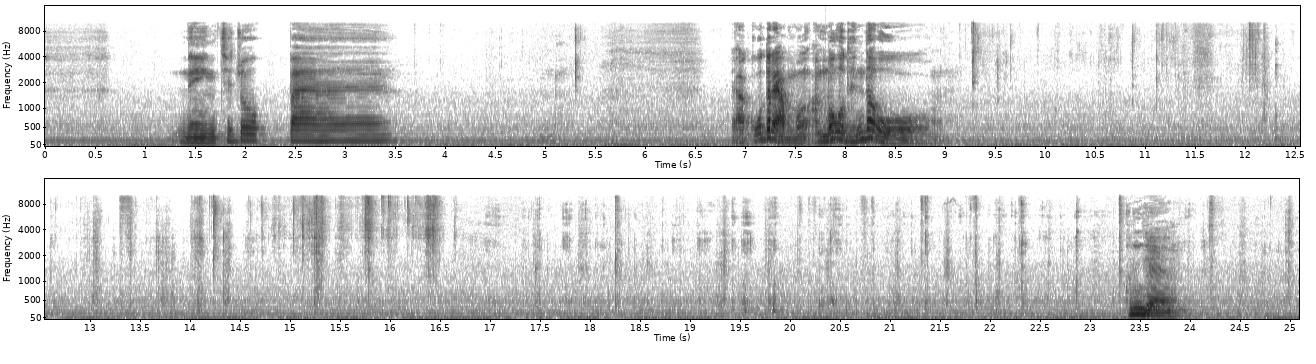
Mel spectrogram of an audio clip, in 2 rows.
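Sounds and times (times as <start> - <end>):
crisp chewing crunches: 9.2 - 23.4, 24.0 - 25.0.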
